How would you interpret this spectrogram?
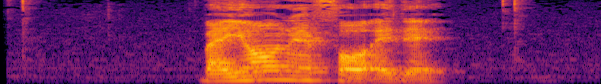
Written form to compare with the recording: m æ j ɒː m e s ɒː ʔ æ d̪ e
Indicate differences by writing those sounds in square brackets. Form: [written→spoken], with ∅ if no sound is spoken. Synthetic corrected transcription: [m→b] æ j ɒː [m→n] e [s→f] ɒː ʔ [æ→e] d̪ e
